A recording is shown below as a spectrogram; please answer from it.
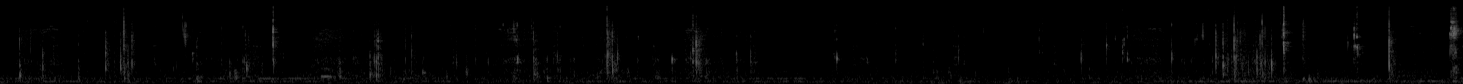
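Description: Faint mouth sounds of someone eating cotton candy: scattered small clicks and smacks of chewing, with a few rustles of the plastic candy bag.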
